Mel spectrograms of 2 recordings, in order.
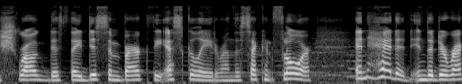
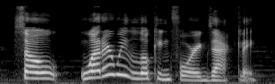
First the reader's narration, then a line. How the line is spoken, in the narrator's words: Joey laughed before asking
